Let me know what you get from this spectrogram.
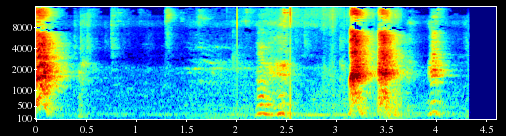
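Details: Poodle brothers Iruma and Dory together in the house, naughty Dory on his leash. One loud bark opens, followed by low whining and huffing, then a quick cluster of three strong, bright barks.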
